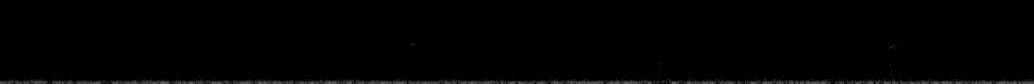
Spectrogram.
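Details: Cat; chatter; excited chattering at insect prey while hunting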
